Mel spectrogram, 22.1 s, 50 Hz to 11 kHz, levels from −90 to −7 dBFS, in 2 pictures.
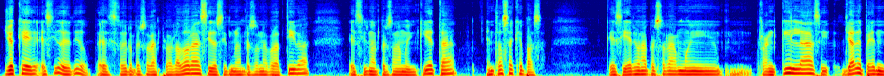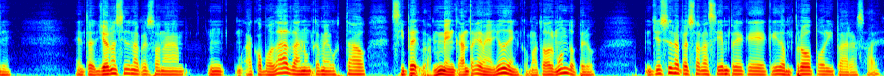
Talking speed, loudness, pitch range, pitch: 205 wpm, -20 LUFS, 125-155 Hz, 135 Hz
